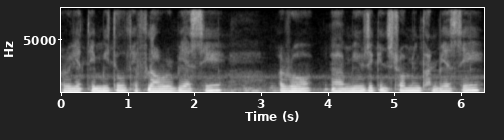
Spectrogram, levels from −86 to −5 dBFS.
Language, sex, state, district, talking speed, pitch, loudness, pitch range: Nagamese, female, Nagaland, Dimapur, 125 wpm, 215 Hz, -16 LUFS, 205-225 Hz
